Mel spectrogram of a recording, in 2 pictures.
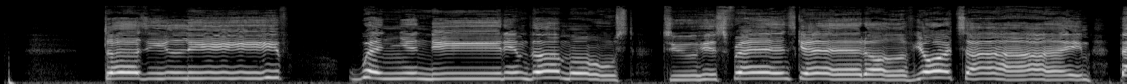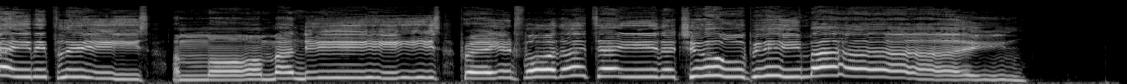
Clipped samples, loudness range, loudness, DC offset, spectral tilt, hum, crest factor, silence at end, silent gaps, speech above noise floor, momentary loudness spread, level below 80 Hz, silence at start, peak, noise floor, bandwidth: under 0.1%; 3 LU; -15 LUFS; under 0.1%; -2.5 dB/octave; none; 16 dB; 1 s; none; 37 dB; 10 LU; -48 dBFS; 0.1 s; 0 dBFS; -53 dBFS; 16.5 kHz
